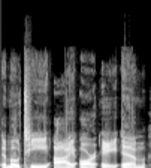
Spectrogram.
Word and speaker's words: Motiram: This game is called Light of Motiram, I don't know how to say it. It's Motiram.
